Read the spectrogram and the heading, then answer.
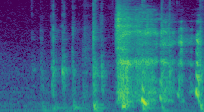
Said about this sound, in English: That is keyboard.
